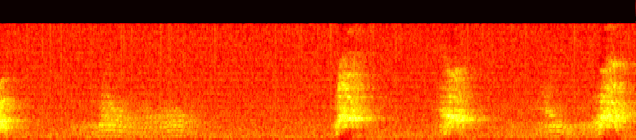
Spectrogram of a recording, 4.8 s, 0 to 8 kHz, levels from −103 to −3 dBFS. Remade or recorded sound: recorded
